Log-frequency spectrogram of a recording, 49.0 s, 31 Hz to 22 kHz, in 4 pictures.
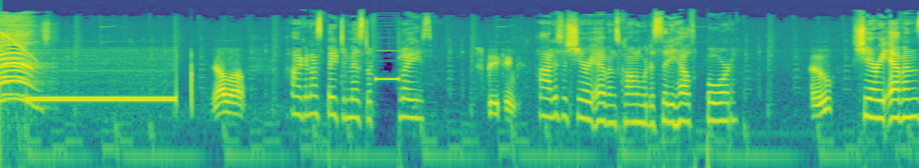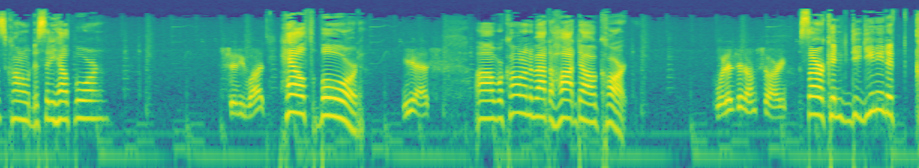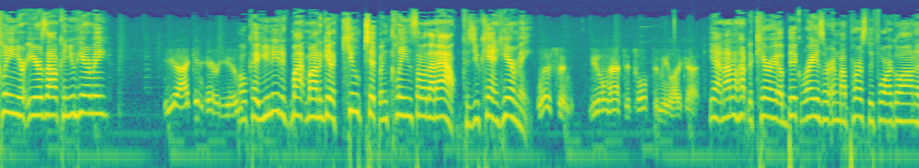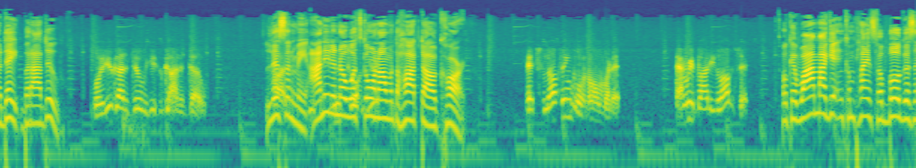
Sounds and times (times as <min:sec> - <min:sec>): Music: 0:02.2 - 0:48.9
Speech: 0:06.4 - 0:09.8, 0:10.8 - 0:13.7, 0:15.3 - 0:17.1, 0:18.6 - 0:20.6, 0:21.8 - 0:26.0, 0:26.7 - 0:39.5, 0:40.3 - 0:43.0, 0:43.8 - 0:45.0, 0:45.8 - 0:48.9.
